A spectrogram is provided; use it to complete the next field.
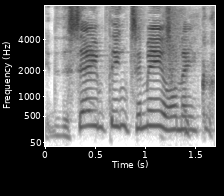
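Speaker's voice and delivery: put-on high-pitched, shouted, in American accent. Retelling what a woman passing the ward called out, imitating a shout in american accent. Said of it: "she shouted, you know, in American accent".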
